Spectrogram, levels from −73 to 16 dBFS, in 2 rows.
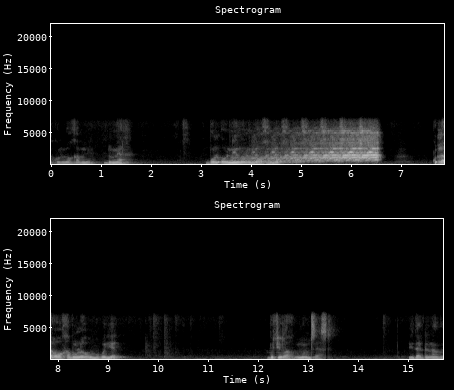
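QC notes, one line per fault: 3.23–6.72 s, feedback echo between two devices: The sound comes back again and again at roughly 0.4 s intervals, each pass thinner and more ringing, and the repeats build up to about 8 dB above the speech. A second device in the room replays the call, and this microphone picks it up. The echo canceller only removes its own playback, so the loop keeps feeding itself.
7.70 s, 13.35 s, 15.29 s, lost AMR speech frames: Each spot has a brief dip or warble, and the voice then returns rough for a moment. A single 20 ms frame failed its checksum, so the AMR-WB decoder at 23.85 kbit/s reused the previous pitch and vocal tract settings at reduced gain.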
